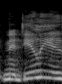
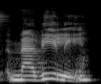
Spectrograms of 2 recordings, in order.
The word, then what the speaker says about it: Nadyli: And what I mean by that is Nadyli is not my name, right? Nadyli is the Americanized pronunciation of it. My name is Nadyli. That's what it's supposed to be like. It's like a light D.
